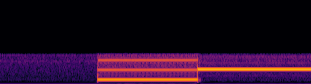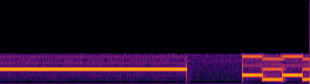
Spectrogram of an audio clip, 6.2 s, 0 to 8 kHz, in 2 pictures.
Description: Two-tone page, heard as a one-second tone, then a three-second tone, about 460 then 1430 Hz. It is heard from 1.0 to 5.0 s.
